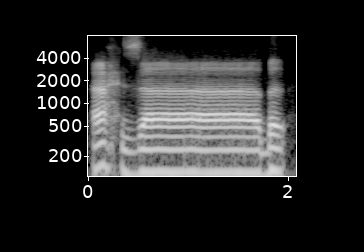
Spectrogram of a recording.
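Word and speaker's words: أحزاب: Cara bacanya pantulannya lebih besar ya. Ahzab. Jadi dipanjangkan dulu mad ar di sukunnya bisa 2 4 sampai en harakat. Lalu pantulkan ya banyaknya. Ahzab.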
